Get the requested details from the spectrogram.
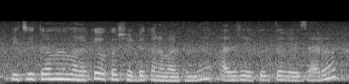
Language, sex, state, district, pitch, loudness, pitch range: Telugu, female, Telangana, Mahabubabad, 210 Hz, -14 LUFS, 195-245 Hz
